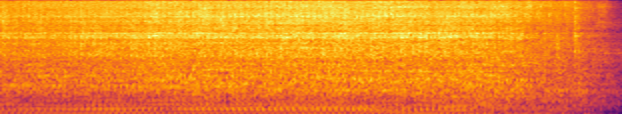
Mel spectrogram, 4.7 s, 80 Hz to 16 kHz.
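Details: 1982 Honda XL500R single-cylinder running for the first time in years after valve adjustment and carburetor cleaning; even, steady thump with no misses or knocks, then dies away. Loose spark plug had caused the no-start.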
